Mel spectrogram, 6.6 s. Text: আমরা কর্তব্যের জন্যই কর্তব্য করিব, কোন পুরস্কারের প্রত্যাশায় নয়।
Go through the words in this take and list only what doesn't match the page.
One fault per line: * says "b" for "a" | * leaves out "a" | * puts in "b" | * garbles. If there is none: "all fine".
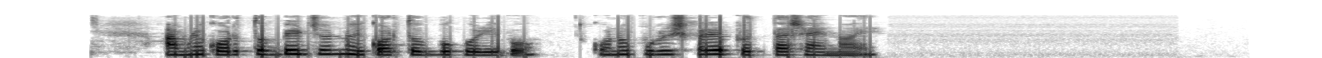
all fine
